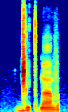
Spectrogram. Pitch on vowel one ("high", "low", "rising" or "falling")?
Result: falling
